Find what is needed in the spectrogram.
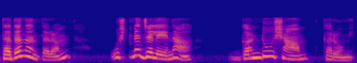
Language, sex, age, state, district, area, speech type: Sanskrit, female, 30-45, Karnataka, Chikkamagaluru, rural, spontaneous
